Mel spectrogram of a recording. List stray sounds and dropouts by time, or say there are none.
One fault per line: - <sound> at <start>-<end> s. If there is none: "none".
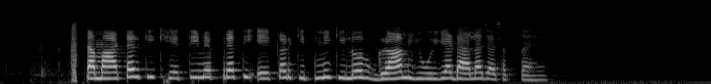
none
